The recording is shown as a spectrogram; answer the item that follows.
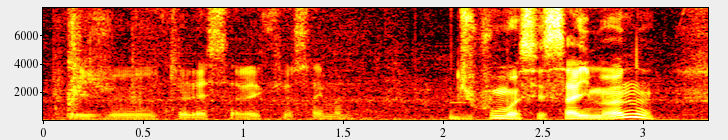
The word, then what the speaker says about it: Simon: je te laisse avec Simon. Du coup, moi, c'est Simon, parce qu'on est 2 Simons à la ferme. Donc, j'ai dû embrasser une vocation anglaise. Et ça s'écrit SAI-MONE.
